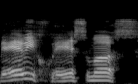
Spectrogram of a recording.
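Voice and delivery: poor, clumsy put-on Scottish accent. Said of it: "It's in Scottish".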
